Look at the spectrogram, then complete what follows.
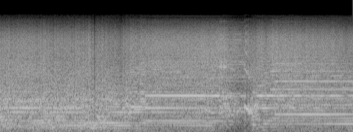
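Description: Live rock music: loud electric guitar chords ringing out and sustaining. There is a short drop just before five seconds, then a new chord rings.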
